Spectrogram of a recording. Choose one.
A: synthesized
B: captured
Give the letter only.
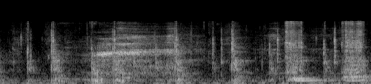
B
